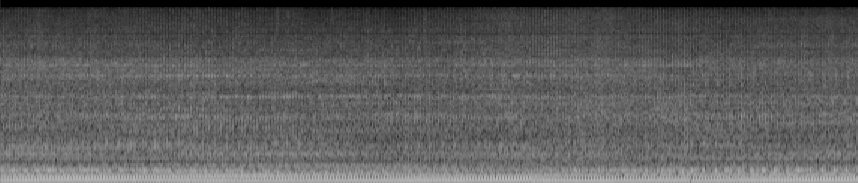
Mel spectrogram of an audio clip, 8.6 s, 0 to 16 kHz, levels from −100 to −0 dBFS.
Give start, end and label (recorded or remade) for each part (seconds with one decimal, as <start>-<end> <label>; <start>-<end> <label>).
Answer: 0.0-5.3 recorded; 5.3-6.9 remade; 6.9-8.6 recorded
